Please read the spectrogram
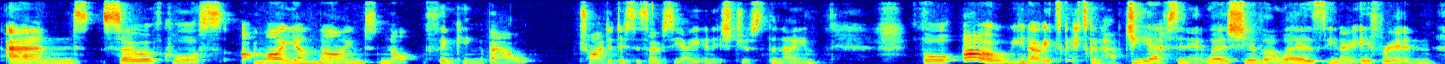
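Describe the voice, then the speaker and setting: A woman speaks as a podcast co-host in a casual, conversational way. Her voice sits at a middling pitch as she chats informally about films. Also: slow.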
